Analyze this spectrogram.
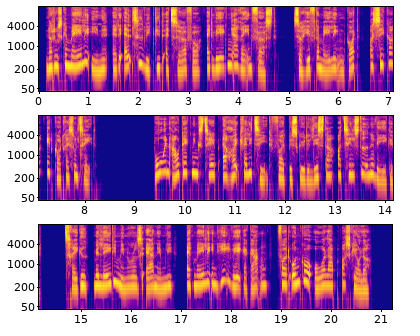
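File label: Danish informativ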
